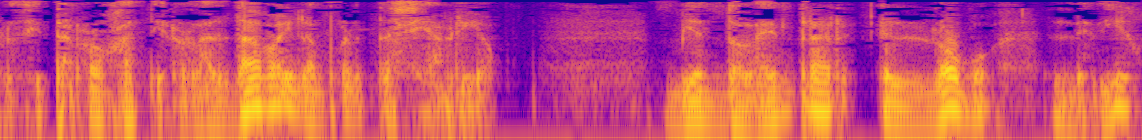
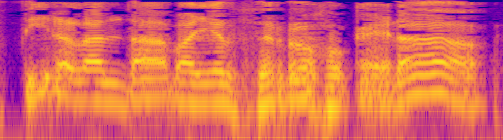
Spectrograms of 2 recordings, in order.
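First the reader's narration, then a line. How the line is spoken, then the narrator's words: Wolf's softened shout. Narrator (Spanish): el lobo le gritó, suavizando un poco la voz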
